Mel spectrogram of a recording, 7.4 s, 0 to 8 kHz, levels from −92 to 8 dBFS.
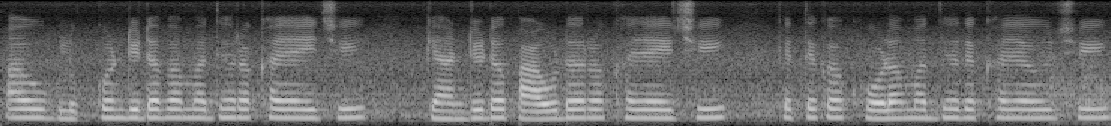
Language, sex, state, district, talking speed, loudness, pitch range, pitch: Odia, female, Odisha, Malkangiri, 95 wpm, -16 LUFS, 195-205 Hz, 200 Hz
